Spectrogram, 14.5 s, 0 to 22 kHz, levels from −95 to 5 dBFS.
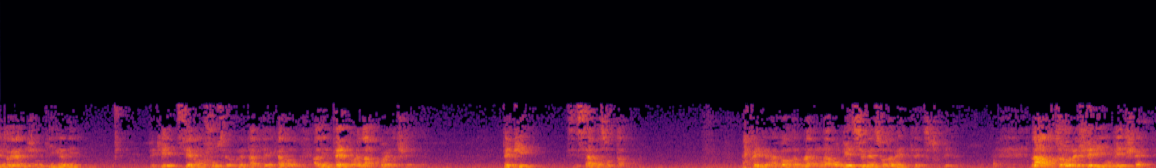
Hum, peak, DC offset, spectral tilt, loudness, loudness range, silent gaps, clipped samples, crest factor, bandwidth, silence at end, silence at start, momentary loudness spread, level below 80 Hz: none; -2 dBFS; under 0.1%; -4.5 dB/octave; -22 LUFS; 7 LU; none; under 0.1%; 22 dB; 8.8 kHz; 0 s; 0 s; 22 LU; -52 dBFS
